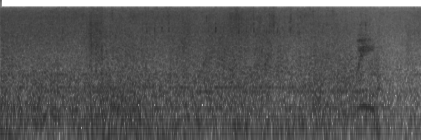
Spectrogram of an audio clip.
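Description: Roaring storm wind and surging waves in the Life Is Strange game, a dense, loud, continuous rush with low rumbling beneath, easing slightly near the end.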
